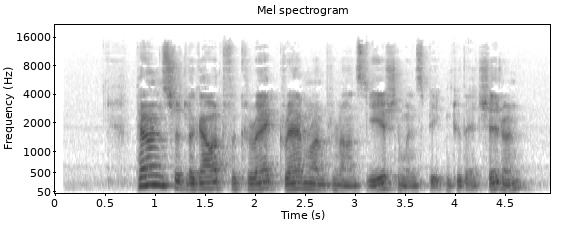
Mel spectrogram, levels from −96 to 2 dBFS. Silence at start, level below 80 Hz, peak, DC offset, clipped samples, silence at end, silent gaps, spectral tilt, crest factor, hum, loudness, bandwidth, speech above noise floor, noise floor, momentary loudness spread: 0.6 s; -80 dBFS; -12 dBFS; under 0.1%; under 0.1%; 0.25 s; none; -5 dB/octave; 20 dB; none; -31 LUFS; 15 kHz; 32 dB; -63 dBFS; 10 LU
